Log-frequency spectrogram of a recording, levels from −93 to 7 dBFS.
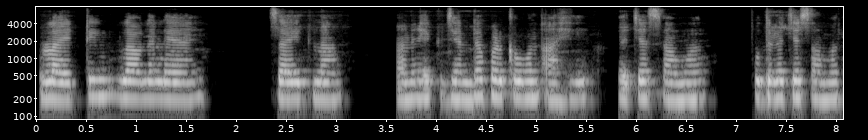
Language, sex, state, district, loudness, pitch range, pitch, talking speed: Marathi, female, Maharashtra, Dhule, -21 LUFS, 190-200 Hz, 195 Hz, 105 wpm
